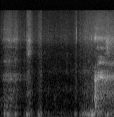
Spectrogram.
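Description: Mostly quiet, with a few faint clicks and a brief small-dog sound near the end.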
